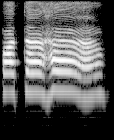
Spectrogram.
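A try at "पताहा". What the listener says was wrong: That Pataha, in Mahaprana, you are trying the Mahaprana. That Mahaprana should come a little more as Mahaprana.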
